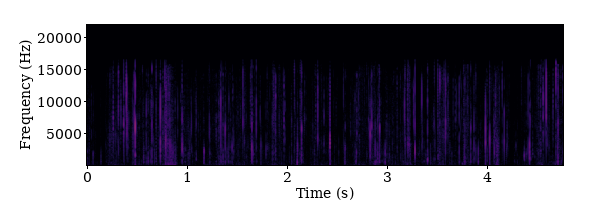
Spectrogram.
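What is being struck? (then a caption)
Polyethylene bubble wrap. A small ball of clear polyethylene bubble wrap with air-filled bubbles is held in both hands, squeezed, and popped with fingertips and thumbs. The result is a quiet, steady stream of crinkling and crackling with many short, sharp pops that cut off almost at once and carry bright high-end snap.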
